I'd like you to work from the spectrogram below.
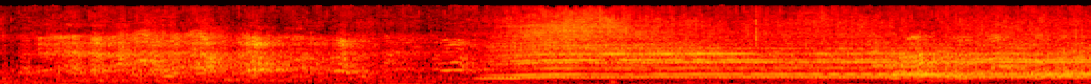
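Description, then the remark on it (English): A westerly train rumbles steadily as a long, sustained whistle or horn sounds from about halfway through, its layered harmonic tones holding over the rolling rail noise. “Is that a westerly train I hear? The rough lullaby of the rail.”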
